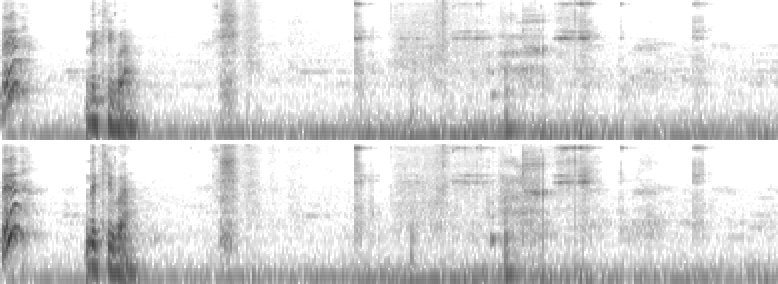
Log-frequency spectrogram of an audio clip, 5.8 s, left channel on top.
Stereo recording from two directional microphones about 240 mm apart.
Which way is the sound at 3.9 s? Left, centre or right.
Right.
